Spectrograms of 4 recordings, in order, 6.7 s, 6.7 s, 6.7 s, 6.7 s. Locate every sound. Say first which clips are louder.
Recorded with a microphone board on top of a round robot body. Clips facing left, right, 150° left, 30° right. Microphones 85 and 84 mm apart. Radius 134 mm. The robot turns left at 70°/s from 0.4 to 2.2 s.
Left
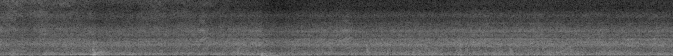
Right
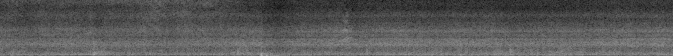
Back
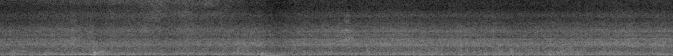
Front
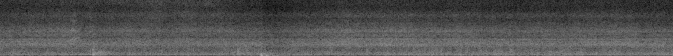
0.9 s a drawer: left 4 dB, even; 35° left, 4 m; by 2.8 s 55° right, 4 m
